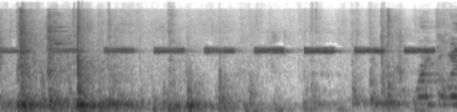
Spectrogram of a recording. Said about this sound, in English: Is that a fire alarm?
